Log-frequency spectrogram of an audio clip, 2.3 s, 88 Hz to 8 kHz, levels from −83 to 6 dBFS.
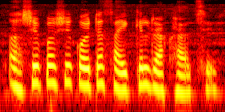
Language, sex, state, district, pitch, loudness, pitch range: Bengali, female, Assam, Kamrup Metropolitan, 255 Hz, -15 LUFS, 215-275 Hz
